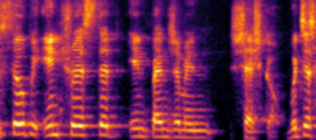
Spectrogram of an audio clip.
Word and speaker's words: Šeško: Even though it looks like we're keeping Broja, we seem to still be interested in Benjamin Šeško, which is how I'm told he's pronounced.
